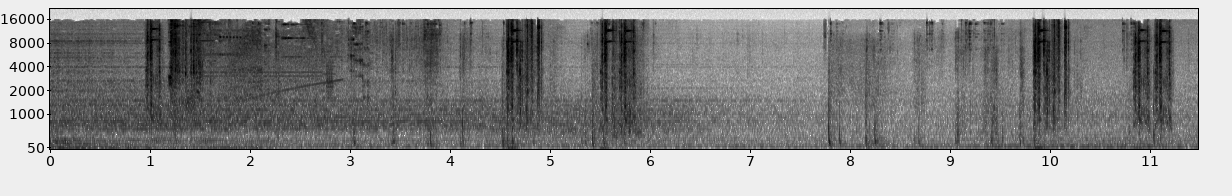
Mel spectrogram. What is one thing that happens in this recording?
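Footsteps crunch on dry ground.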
